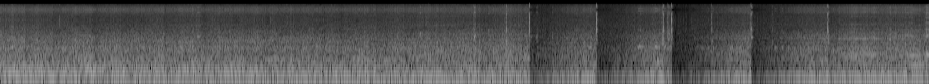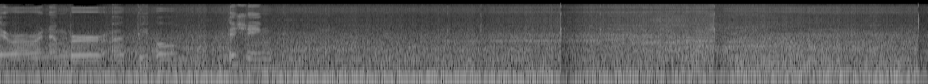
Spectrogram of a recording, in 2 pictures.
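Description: Steady low road and engine rumble of a slowly moving car, heard from inside the cabin, briefly dropping away several times about five to eight seconds in.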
